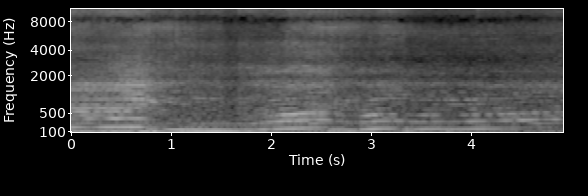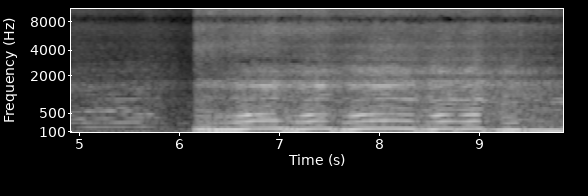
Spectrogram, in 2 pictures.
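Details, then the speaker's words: 1994 Polaris Indy 440 two-stroke snowmobile, rear propped up, airbox removed: howl climbs cleanly and pulls hard onto the pipe, earlier bogging around 4500 rpm now gone; healthy revving. "I am so stoked right now you have no idea how happy I am that this thing is finally running good it's usable now it's coming onto the pipe"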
